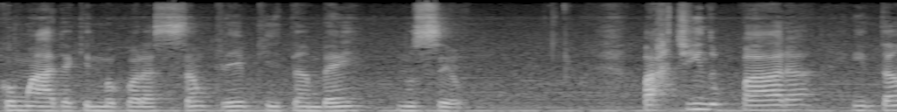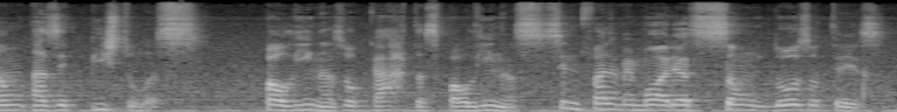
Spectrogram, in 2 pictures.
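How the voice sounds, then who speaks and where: A man with a fairly high pitch, flat monotone delivery and fairly slow pace, plus audible room echo and noticeable background noise. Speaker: pastor. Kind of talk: sermon. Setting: livestream.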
